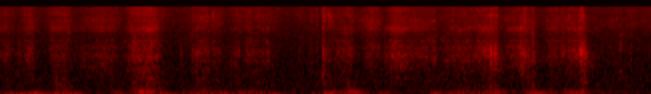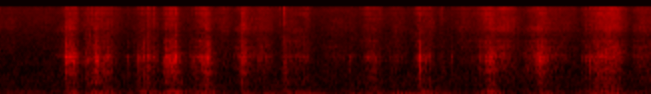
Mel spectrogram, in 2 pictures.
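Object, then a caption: Pencil tip on primed fabric canvas. A black mechanical pencil tip scratches and rubs across a large, flat primed linen or cotton canvas lying solidly on a table while a raven is sketched. Dry, papery scratching strokes come in uneven bursts with short quiet gaps, carrying a soft low rumble beneath a bright, hissy grain.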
